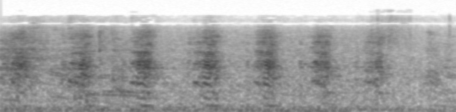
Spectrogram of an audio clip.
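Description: Several breeder runner ducks at a tropical fruit nursery give a steady series of about six rhythmic quacks, fairly close and moderately loud, with no voices over them.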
